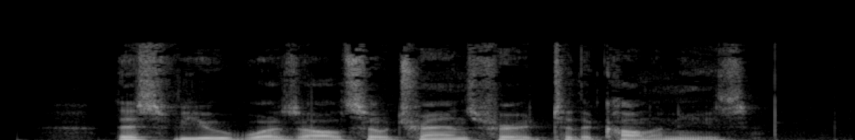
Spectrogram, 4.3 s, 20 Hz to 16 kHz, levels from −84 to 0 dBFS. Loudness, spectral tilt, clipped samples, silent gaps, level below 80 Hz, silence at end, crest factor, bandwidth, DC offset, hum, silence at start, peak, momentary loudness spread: -33 LUFS; -5.5 dB/octave; under 0.1%; none; -48 dBFS; 0.55 s; 18 dB; 11.5 kHz; under 0.1%; none; 0.6 s; -16 dBFS; 8 LU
